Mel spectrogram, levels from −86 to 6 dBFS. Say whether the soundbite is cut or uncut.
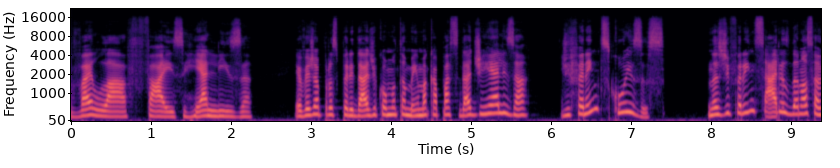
uncut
